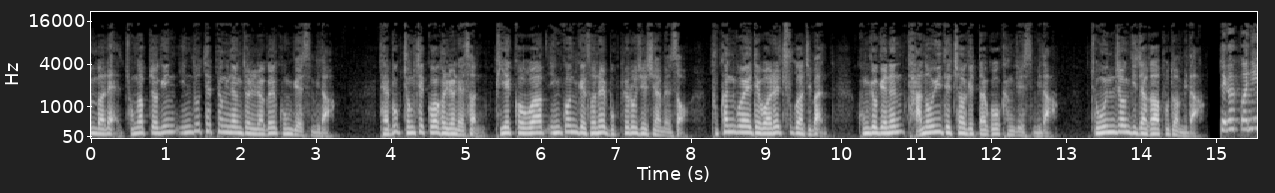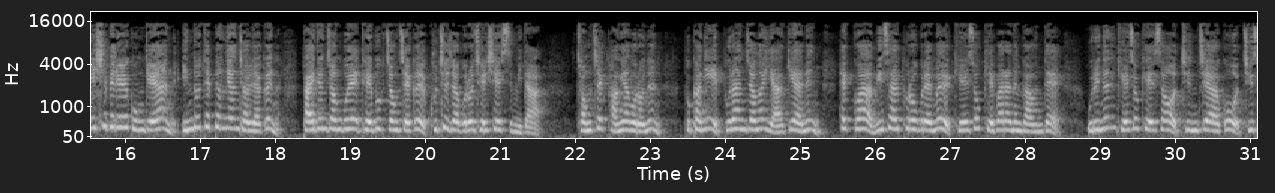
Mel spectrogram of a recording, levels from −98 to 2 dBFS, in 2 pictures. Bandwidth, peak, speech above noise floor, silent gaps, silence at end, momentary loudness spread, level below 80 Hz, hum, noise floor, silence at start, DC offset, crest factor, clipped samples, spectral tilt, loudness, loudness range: 15.5 kHz; -4 dBFS; 45 dB; 14.91-15.06 s; 0 s; 8 LU; -56 dBFS; none; -65 dBFS; 0 s; under 0.1%; 18 dB; under 0.1%; -6 dB/octave; -21 LUFS; 3 LU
